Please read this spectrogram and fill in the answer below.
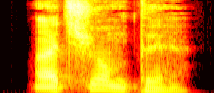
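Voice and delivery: ordinary delivery, nothing marked

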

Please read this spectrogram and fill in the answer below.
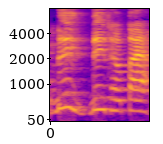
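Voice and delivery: normal talking voice

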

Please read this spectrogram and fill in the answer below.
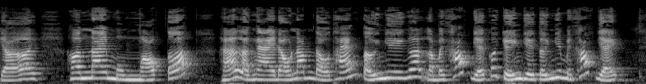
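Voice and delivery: ordinary delivery

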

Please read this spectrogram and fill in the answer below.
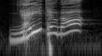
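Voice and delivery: high-pitched shouting, yelled. Narrator reading a scar-faced pursuer yelling at a man on a rock ledge; shouting. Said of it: "Hắn quát lên".

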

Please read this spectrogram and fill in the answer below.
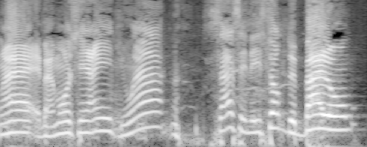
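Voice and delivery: loud, odd, affected put-on mother voice. Playing a mother answering her child, in a put-on mother's voice. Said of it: "C'est quoi cette voix?".

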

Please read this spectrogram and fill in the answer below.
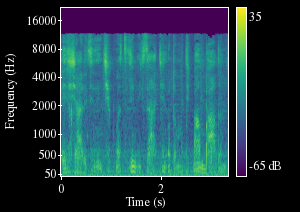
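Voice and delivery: soft, low whisper.

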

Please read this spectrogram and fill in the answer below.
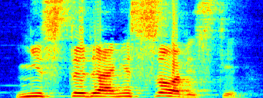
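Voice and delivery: malicious, spiteful, mocking, smirking delivery. A teenage boy throws Dinka's words back at her: spiteful, smirking. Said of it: "злобно усмехнулся подросток".

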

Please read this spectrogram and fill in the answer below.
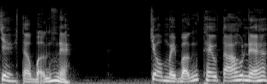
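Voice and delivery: very high, shrill, piercing voice, ringing like cracked pottery. Smearing greasy hands on a woman's clothes, she taunts her in a shrill, piercing voice. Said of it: "giọng lanh lảnh như cái bát sành vỡ".

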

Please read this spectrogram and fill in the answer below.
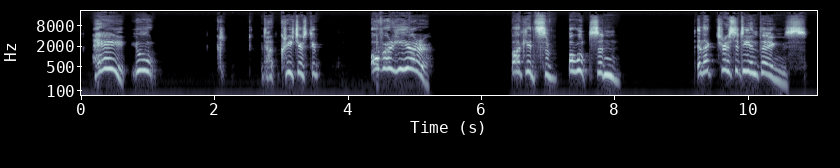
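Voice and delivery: very high, loud shout. Voicing a character luring creatures away from an ally: character shouting for attention. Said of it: "start shouting and making noise".

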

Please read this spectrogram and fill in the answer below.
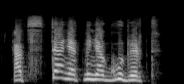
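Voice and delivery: hot-tempered, flaring up, boiling over. [name] answering Hubert's mocking question, flaring up. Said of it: "вскипаю я".

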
